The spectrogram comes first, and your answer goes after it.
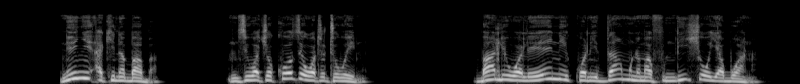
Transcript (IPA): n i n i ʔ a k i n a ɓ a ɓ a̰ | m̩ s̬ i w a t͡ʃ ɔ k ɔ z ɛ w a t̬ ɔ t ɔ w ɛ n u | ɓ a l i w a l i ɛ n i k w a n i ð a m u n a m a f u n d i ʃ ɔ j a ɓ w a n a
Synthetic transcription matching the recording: n i ɲ i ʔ a k i n a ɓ a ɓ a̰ | m̩ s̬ i w a t͡ʃ ɔ k ɔ z ɛ w a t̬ ɔ t ɔ w ɛ n u | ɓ a l i w a l ɛ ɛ n i k w a n i ð a m u n a m a f u n d i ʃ ɔ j a ɓ w a n a

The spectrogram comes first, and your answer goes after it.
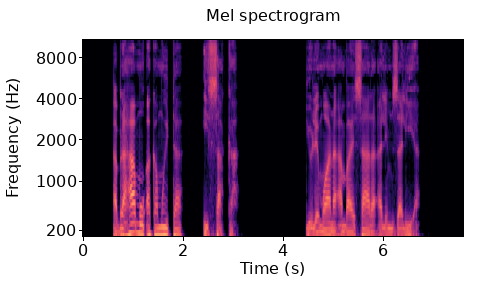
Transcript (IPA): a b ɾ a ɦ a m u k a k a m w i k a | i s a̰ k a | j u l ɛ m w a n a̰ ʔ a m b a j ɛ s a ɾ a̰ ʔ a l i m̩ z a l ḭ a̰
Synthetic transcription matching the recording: a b ɾ a ɦ a m u ʔ a k a m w i t a | i s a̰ k a | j u l ɛ m w a n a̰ ʔ a m b a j ɛ s a ɾ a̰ ʔ a l i m̩ z a l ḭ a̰

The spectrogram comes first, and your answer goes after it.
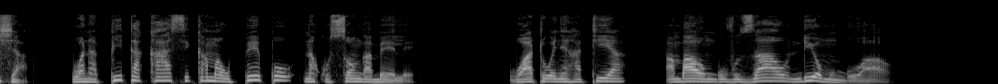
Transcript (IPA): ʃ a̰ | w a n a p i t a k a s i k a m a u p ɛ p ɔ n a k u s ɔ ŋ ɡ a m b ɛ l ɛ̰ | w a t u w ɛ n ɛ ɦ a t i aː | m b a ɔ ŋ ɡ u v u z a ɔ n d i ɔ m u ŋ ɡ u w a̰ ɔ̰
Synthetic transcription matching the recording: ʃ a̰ | w a n a p i t a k a s i k a m a u p ɛ p ɔ n a k u s ɔ ŋ ɡ a m b ɛ l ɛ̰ | w a t u w ɛ ɲ ɛ ɦ a t i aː | m b a ɔ ŋ ɡ u v u z a ɔ n d i ɔ m u ŋ ɡ u w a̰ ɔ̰

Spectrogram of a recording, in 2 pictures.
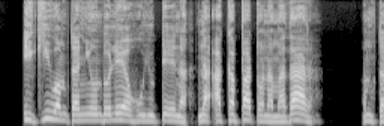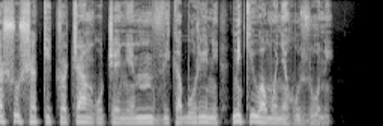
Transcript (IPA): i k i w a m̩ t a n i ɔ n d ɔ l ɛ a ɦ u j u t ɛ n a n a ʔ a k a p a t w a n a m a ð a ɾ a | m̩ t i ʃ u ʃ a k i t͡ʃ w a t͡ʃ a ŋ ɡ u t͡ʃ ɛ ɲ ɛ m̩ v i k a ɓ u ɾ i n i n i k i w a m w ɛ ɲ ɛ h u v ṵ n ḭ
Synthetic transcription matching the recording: i k i w a m̩ t a n i ɔ n d ɔ l ɛ a ɦ u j u t ɛ n a n a ʔ a k a p a t w a n a m a ð a ɾ a | m̩ t a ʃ u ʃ a k i t͡ʃ w a t͡ʃ a ŋ ɡ u t͡ʃ ɛ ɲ ɛ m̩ v i k a ɓ u ɾ i n i n i k i w a m w ɛ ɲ ɛ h u z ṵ n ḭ

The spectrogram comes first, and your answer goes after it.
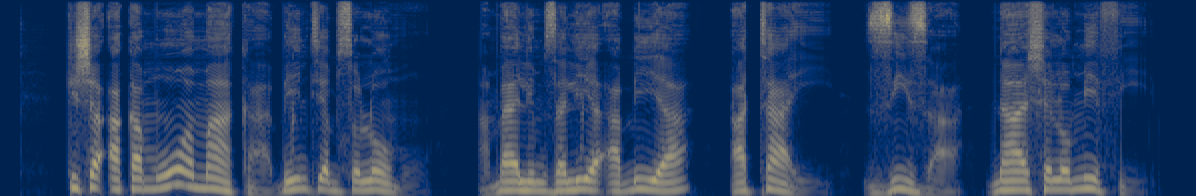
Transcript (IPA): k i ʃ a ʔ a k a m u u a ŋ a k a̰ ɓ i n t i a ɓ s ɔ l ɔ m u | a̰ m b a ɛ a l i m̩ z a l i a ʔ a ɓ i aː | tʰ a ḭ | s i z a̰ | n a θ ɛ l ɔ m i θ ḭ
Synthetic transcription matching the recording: k i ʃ a ʔ a k a m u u a m a k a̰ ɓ i n t i a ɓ s ɔ l ɔ m u | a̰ m b a ɛ a l i m̩ z a l i a ʔ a ɓ i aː | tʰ a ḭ | z i z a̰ | n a ʃ ɛ l ɔ m i θ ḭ

